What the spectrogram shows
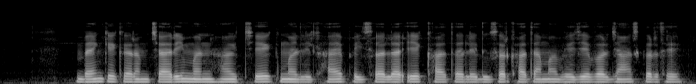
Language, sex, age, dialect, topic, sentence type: Chhattisgarhi, male, 18-24, Western/Budati/Khatahi, banking, statement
